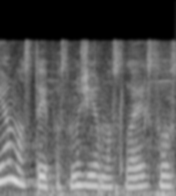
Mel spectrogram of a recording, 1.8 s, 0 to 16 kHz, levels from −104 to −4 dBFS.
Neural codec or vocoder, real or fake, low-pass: none; real; 7.2 kHz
